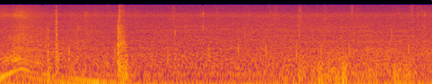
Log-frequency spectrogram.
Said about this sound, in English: I'm gonna grab my Los Santos County car, SUV. Grab my sheriff SUV.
